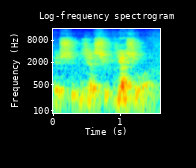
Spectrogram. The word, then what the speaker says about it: Yeshua: Is it Y-E-S-H-U-A, Yeshua, or Yahshua, Y-A-H-S-H-U-A?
